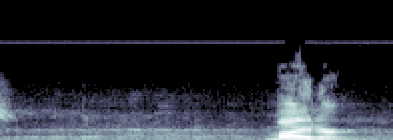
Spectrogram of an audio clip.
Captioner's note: laughter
